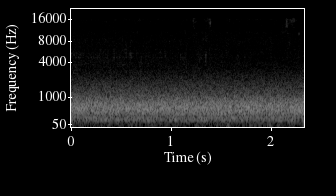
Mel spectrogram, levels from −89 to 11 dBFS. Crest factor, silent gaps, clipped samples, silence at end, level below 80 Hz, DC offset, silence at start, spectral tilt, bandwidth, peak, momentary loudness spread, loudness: 12 dB; none; under 0.1%; 0 s; -74 dBFS; under 0.1%; 0 s; -6.5 dB/octave; 16.5 kHz; -30 dBFS; 1 LU; -42 LUFS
